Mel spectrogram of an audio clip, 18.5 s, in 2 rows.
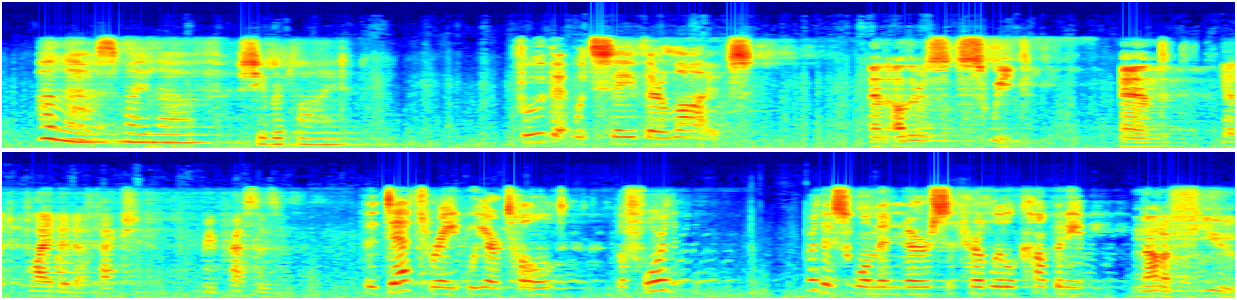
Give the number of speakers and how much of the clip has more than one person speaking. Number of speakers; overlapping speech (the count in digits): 4, no overlap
